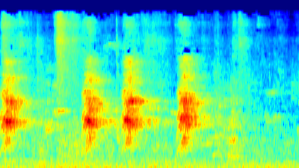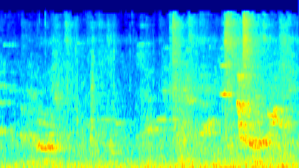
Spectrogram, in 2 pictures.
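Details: Miniature Pinscher puppy just learning to eat, in An Giang, Vietnam: four sharp high yaps in the first two seconds, then quiet soft whimpering sounds.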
